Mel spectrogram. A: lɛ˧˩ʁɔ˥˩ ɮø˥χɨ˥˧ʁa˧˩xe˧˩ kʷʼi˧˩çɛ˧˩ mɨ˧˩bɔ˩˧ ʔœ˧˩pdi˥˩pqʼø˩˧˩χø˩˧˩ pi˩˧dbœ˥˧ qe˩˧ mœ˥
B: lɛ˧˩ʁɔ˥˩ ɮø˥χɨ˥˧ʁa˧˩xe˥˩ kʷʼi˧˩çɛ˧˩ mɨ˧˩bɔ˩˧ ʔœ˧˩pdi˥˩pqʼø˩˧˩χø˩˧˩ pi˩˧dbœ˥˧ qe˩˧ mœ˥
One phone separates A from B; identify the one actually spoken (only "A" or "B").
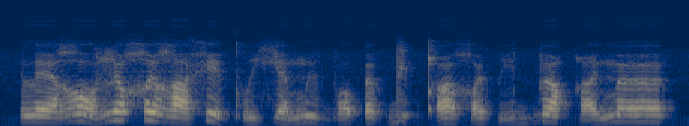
B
